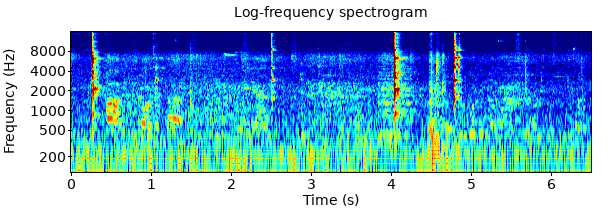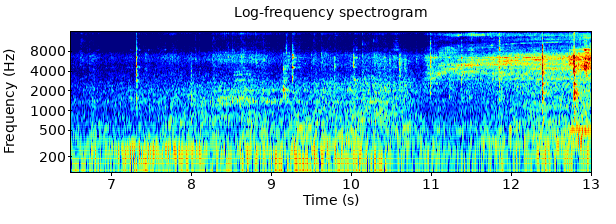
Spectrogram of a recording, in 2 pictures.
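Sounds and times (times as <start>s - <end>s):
sharp metallic clicks: 7.2s - 13.0s.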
